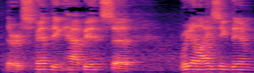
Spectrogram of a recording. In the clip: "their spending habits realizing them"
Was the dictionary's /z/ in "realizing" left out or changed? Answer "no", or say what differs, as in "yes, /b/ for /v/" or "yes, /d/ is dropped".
no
